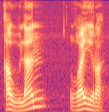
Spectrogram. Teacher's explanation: اینجا تنوین هیچ اتفاق روش نمیفته، نون همونجوری که است ادا میشه، نه از بینی ادا میشه نه عوض میشه به حرف دیگری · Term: اظهار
